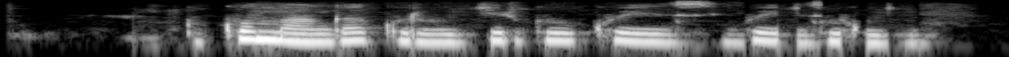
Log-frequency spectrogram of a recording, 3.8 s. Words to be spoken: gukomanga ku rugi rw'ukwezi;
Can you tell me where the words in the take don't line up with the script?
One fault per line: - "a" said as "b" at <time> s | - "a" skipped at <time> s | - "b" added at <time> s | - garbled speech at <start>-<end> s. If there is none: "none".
- garbled speech at 2.8-3.4 s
